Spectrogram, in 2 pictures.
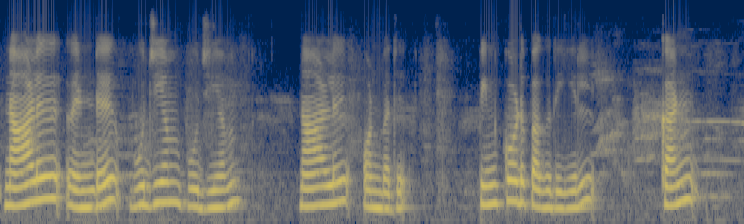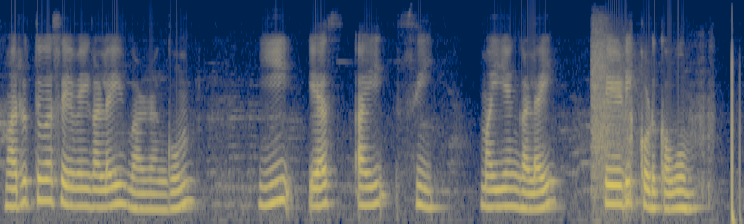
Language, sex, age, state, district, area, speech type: Tamil, female, 30-45, Tamil Nadu, Mayiladuthurai, rural, read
